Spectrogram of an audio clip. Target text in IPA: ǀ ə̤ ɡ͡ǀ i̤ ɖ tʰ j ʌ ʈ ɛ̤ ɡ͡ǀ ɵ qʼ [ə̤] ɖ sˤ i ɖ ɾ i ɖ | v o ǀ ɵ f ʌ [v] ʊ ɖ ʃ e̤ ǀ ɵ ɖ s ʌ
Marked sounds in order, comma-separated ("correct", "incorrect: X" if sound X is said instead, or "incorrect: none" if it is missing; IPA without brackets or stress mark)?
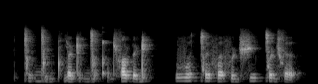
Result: correct, incorrect: f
